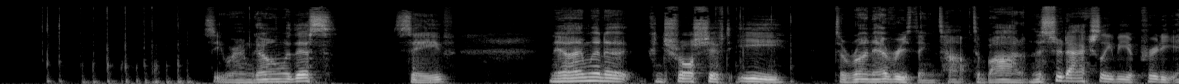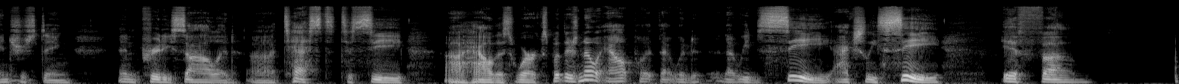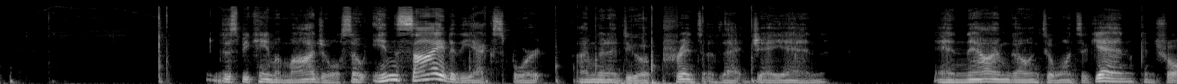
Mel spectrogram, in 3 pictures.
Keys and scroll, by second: 2.3 ctrl+s, 7.0 ctrl+shift+e.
